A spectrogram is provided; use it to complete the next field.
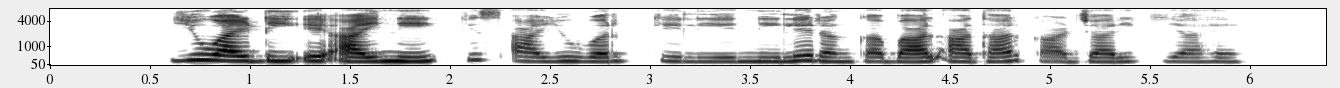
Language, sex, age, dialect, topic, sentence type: Hindi, female, 25-30, Hindustani Malvi Khadi Boli, banking, question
